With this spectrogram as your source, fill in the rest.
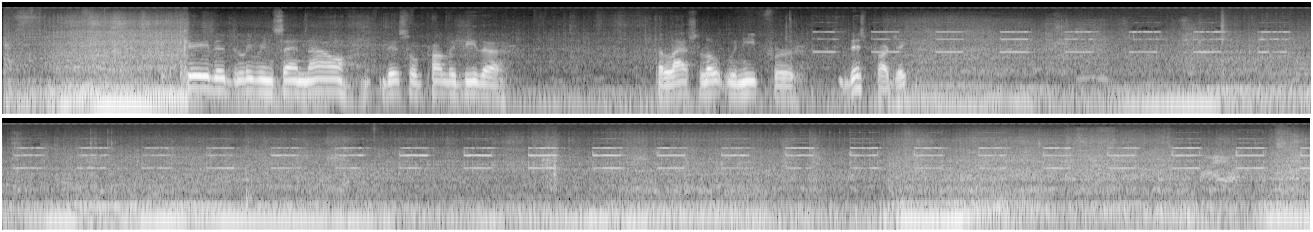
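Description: A truck engine idles and rumbles low nearby.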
